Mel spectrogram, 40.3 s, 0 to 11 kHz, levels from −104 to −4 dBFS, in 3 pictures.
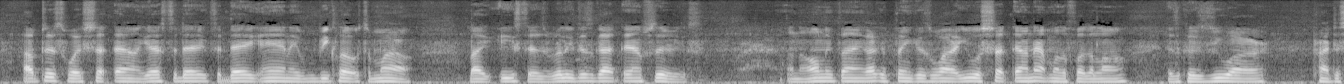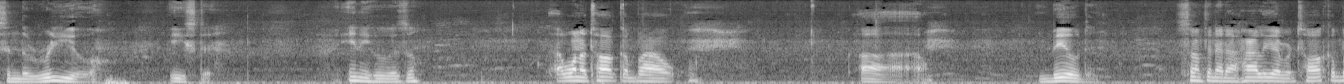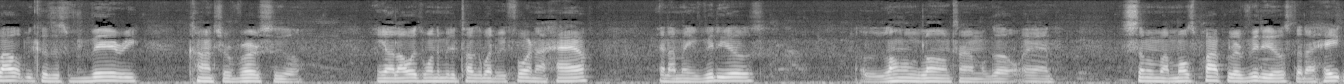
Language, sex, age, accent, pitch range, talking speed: English, male, 20-39, American, 105-135 Hz, 140 wpm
